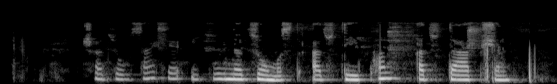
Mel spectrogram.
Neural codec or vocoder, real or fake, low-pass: none; real; 7.2 kHz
